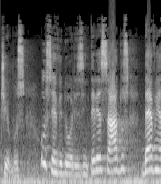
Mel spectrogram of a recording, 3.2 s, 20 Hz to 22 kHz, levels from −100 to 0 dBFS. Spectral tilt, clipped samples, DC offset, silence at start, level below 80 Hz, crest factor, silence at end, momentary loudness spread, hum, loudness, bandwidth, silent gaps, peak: -3.5 dB/octave; 0.3%; under 0.1%; 0 s; -26 dBFS; 14 dB; 0 s; 10 LU; none; -14 LUFS; 16 kHz; none; 0 dBFS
